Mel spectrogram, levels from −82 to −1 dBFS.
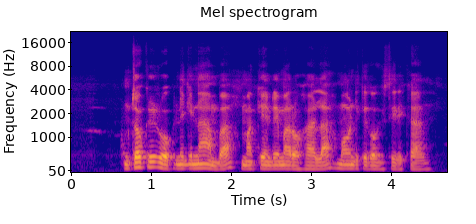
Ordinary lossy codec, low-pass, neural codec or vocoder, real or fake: none; 19.8 kHz; autoencoder, 48 kHz, 128 numbers a frame, DAC-VAE, trained on Japanese speech; fake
